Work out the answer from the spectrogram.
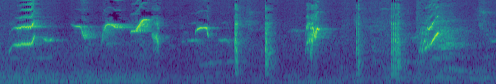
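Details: Lure song of a Javan myna, played to coax a silent bird into singing: a varied mix of short whistled slurs, rising and falling squeaky notes and hard clicks, about one phrase per second.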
